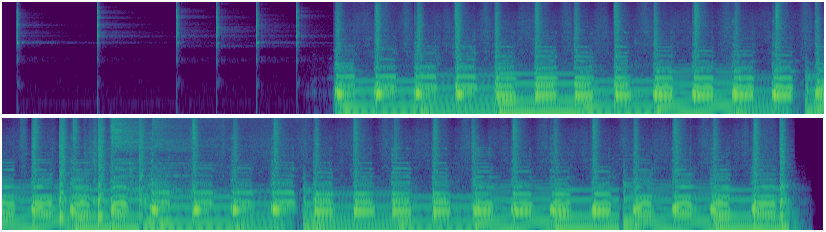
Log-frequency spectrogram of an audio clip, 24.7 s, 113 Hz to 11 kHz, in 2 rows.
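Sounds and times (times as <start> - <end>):
jazz guitar playing a 2 5 1 progression in C major: 5.0 - 24.4.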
